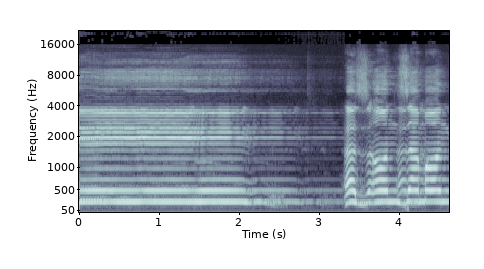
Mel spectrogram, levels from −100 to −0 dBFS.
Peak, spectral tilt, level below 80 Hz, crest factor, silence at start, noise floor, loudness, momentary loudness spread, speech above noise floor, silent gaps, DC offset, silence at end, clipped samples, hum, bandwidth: 0 dBFS; -1.5 dB/octave; -62 dBFS; 14 dB; 0 s; -36 dBFS; -12 LUFS; 15 LU; 23 dB; none; 0.4%; 0 s; under 0.1%; none; 16 kHz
